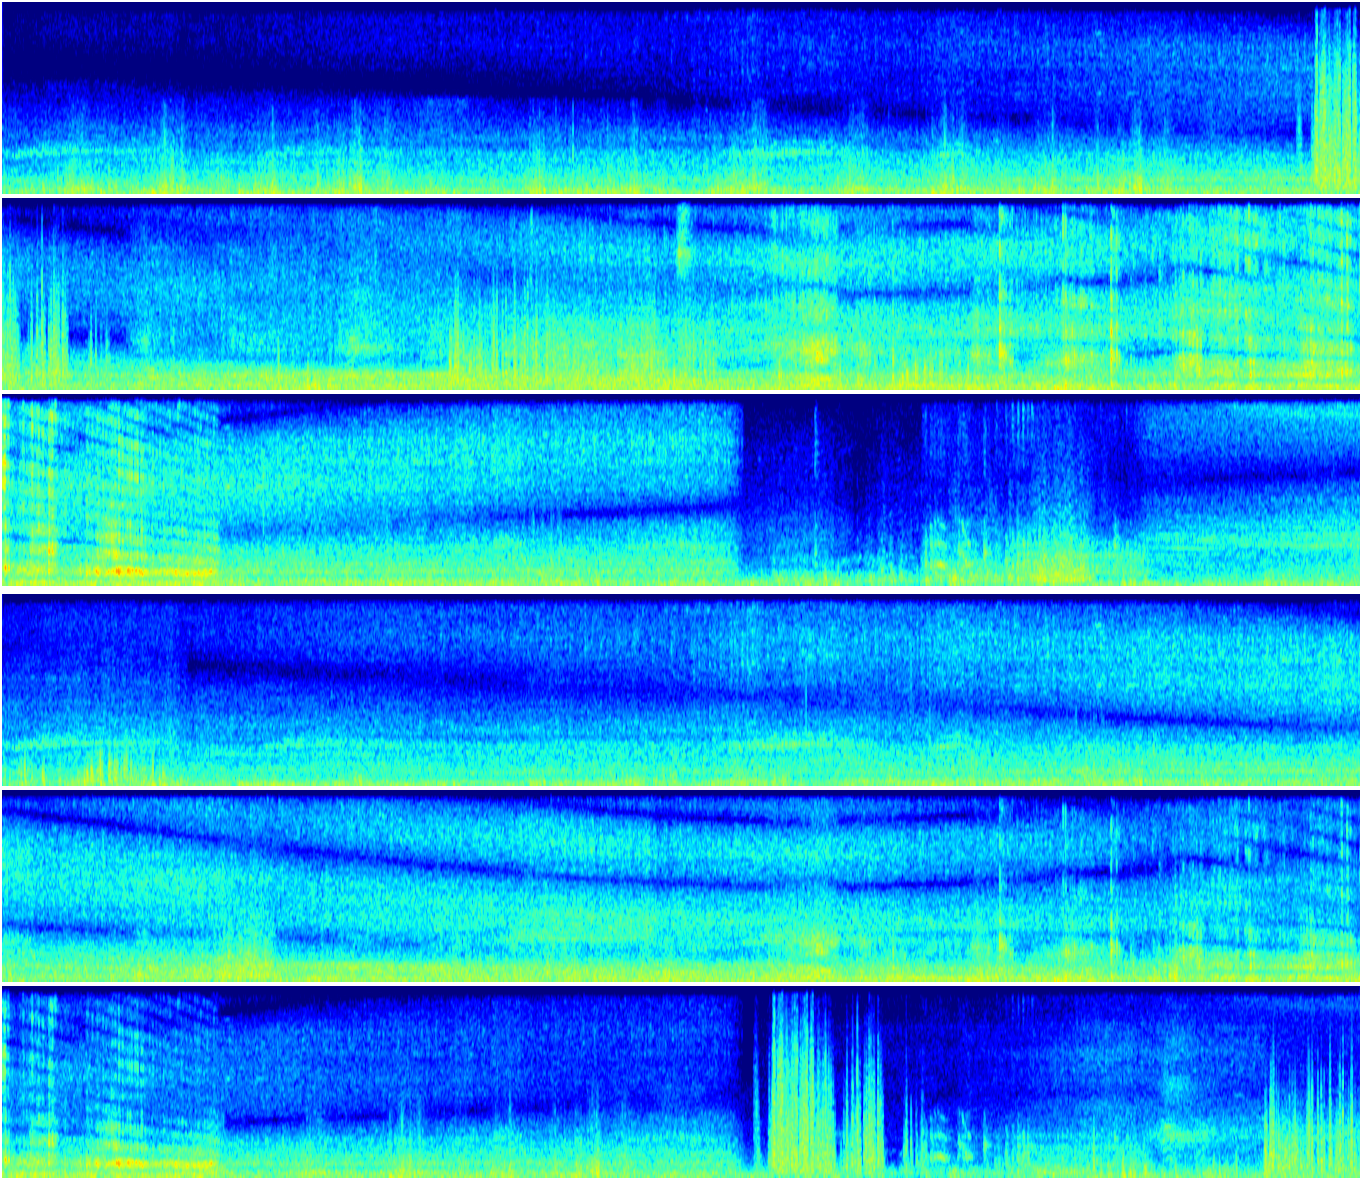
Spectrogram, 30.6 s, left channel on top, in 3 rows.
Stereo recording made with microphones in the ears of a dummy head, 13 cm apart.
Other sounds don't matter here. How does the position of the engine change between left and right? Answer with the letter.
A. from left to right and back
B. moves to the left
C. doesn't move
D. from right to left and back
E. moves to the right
B.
